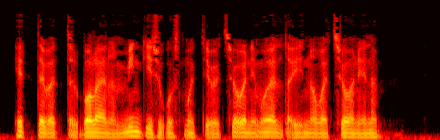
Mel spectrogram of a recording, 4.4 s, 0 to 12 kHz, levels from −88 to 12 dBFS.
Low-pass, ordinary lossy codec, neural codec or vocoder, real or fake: 9.9 kHz; MP3, 32 kbps; autoencoder, 22.05 kHz, a latent of 192 numbers a frame, VITS, trained on many speakers; fake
